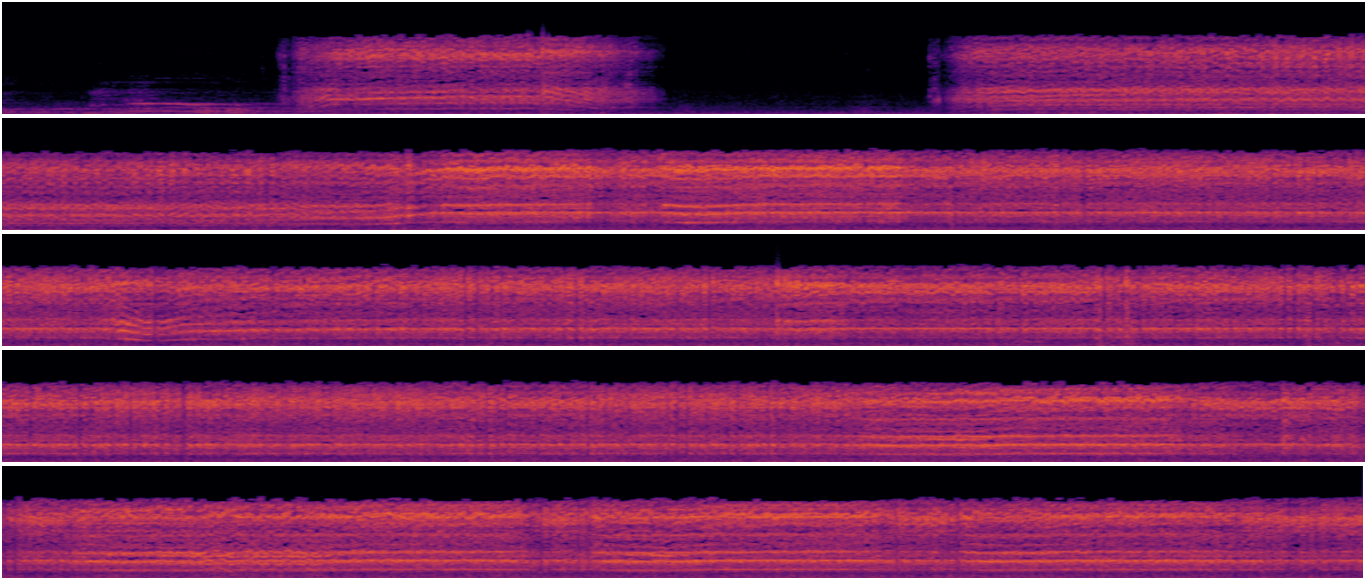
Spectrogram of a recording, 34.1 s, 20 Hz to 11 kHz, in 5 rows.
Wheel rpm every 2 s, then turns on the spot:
20, 70, 70, 160, 190, 230, 230, 220, 230, 230, 230, 230, 230, 230, 220, 230, 230.
none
